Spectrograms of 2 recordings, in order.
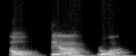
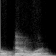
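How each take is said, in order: First: "Aotearoa" drawn out very slowly, in separate parts; slow syllable-by-syllable. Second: Said in the usual way. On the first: Shown as a demonstration. Teacher showing listeners the Māori country name, slow syllable-by-syllable.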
